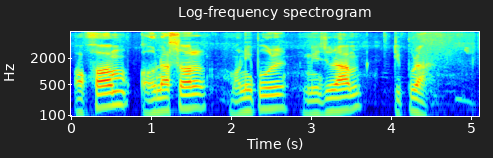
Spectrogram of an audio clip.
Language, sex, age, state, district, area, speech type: Assamese, male, 60+, Assam, Dhemaji, rural, spontaneous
